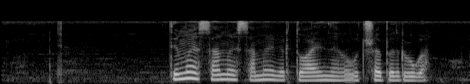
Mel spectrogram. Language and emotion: Russian, positive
